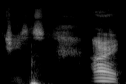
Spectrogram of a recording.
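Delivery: ordinary talk, nothing marked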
